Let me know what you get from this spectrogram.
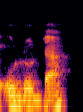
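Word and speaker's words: Uludağ: Eh, putra saya di Bursa kuliahnya di Uluda ya eh, walaupun pakai G tapi orang Turki nggak membacanya G jadi di Uluda.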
